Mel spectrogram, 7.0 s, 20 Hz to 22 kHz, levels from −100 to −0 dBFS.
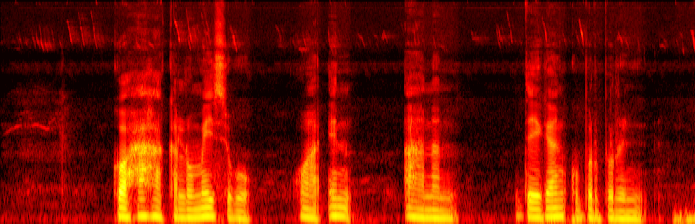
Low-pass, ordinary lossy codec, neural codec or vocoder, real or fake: none; none; none; real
